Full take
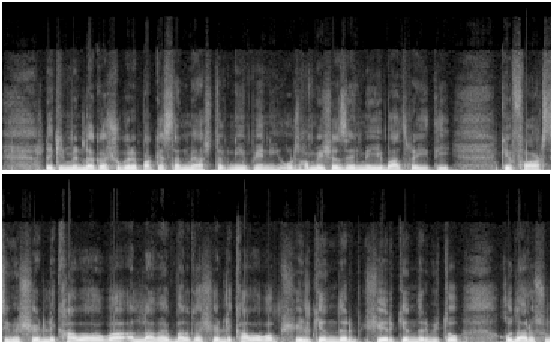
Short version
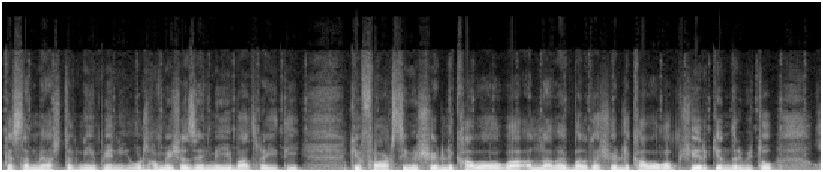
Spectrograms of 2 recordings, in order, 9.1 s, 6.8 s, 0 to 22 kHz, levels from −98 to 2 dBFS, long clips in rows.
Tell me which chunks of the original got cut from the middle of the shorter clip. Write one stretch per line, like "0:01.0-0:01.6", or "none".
0:06.9-0:07.6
